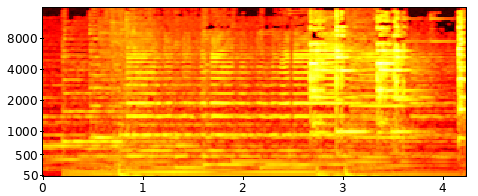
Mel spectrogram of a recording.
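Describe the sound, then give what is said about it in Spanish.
Glasses clink together in a toast, a few bright, ringing chimes near the end over a low sustained musical tone, with no one speaking. “hay brindis? Bueno, ya sabe lo que significa ese brindis, ¿verdad?”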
